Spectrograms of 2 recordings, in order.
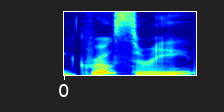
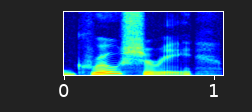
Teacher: You can say grocery with an s sound or as many people in the US do, you can say grocery like it has an sh sound in the middle.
